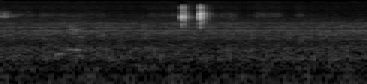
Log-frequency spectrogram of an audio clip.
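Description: Two quick clicks of a computer mouse in close succession, a little over a second in, against quiet room tone.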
